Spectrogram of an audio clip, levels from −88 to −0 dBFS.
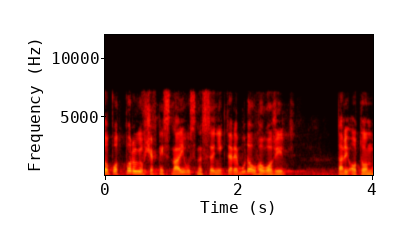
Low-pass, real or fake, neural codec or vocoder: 7.2 kHz; fake; codec, 16 kHz, 4 kbps, X-Codec, HuBERT features, trained on LibriSpeech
